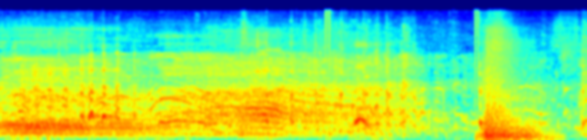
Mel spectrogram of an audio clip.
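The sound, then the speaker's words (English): A stand-up comedy crowd oohs and ahhs at a heckler's insult, many overlapping voices rising and falling together with scattered laughter, and a sharp loud burst of noise near the end. “The crowd oohs and ahs.”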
